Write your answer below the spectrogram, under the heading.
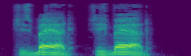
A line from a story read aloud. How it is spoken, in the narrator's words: Stryker shouted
